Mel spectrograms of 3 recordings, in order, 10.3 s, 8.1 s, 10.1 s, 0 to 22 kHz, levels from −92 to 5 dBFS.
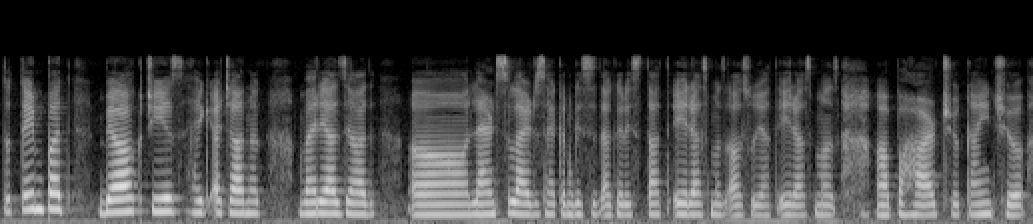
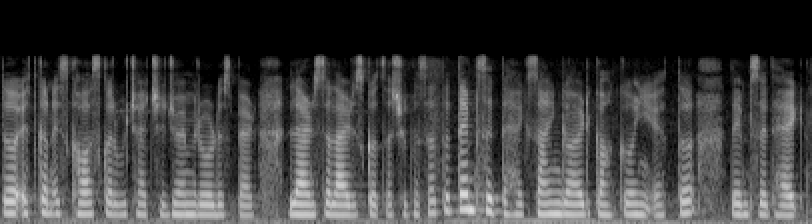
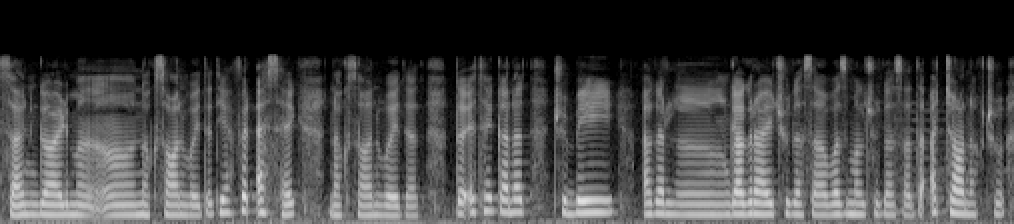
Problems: none marked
